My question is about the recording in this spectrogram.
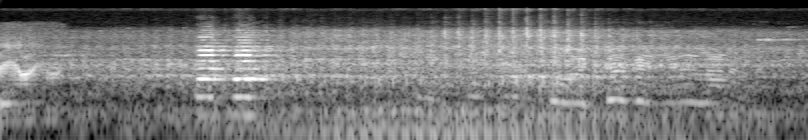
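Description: Street traffic with a short vehicle horn toot about a second in, then a steady traffic din that slowly fades, with faint voices in it.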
